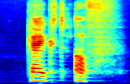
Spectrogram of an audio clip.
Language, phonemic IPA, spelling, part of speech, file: Dutch, /ˈkɛikt ˈɑf/, kijkt af, verb, Nl-kijkt af.ogg
- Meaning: inflection of afkijken: 1. second/third-person singular present indicative 2. plural imperative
